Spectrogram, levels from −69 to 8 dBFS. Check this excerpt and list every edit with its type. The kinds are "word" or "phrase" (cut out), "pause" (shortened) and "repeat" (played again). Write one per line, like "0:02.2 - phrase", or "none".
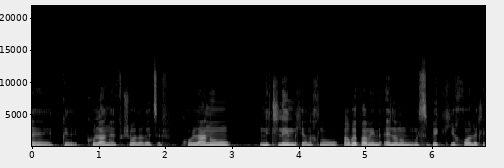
0:01.1 - word
0:02.2 - pause
0:03.9 - word
0:04.6 - pause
